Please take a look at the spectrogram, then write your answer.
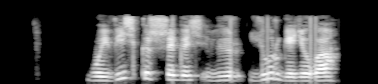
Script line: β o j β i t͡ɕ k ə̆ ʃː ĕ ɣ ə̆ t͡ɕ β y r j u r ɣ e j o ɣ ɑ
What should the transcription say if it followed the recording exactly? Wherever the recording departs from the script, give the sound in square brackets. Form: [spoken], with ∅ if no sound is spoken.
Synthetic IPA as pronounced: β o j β i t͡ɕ k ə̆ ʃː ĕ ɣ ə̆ t͡ɕ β y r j u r ɣ e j o ɣ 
